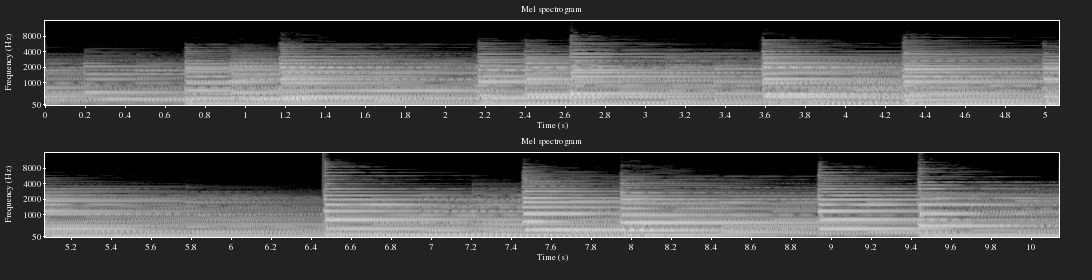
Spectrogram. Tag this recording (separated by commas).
Music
